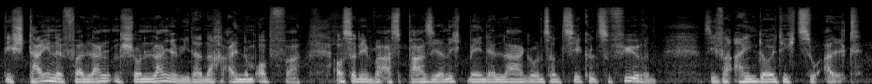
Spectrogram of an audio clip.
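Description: A man's voice: on the low side, steady tone, moderate pace, breathy edge. A man reading the part of an arrogant, scheming young witch from a horror novel. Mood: cold, scheming. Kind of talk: read-aloud horror novel dialogue.

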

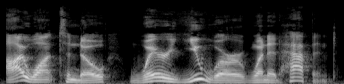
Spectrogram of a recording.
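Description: Man voicing a stern, deliberate schoolteacher. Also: fairly low pitch, sing-song, fairly bright tone, heavily acted. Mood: stern, cold. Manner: deliberate, pronouncing every word. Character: stern, coldly probing male schoolteacher interrogating pupils.

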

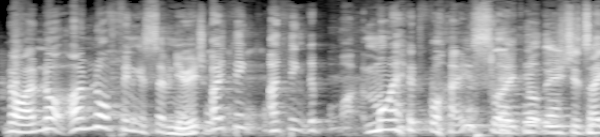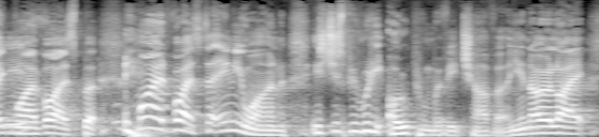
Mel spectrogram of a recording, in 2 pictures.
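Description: Male comic guest, lively up-and-down delivery, rambling and self-deprecating, lots of fillers. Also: high voice, quick pace, few pauses, crowd noise. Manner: chatty, self-mocking, full of fillers and restarts. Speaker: comedian and impressionist guest. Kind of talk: casual live podcast chat. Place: live club stage with audience.

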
